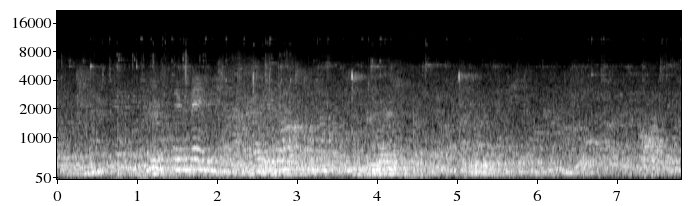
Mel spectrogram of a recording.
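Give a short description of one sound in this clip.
Indistinct voices murmur in an echoing room.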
